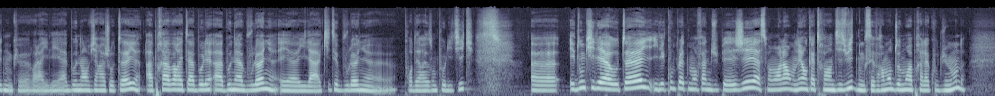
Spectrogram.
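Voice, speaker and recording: A woman talks at a medium pitch, keeping her intonation fairly even. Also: moderate pace. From northern France. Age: 40s. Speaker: radio host. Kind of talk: personal testimony. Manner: hesitant, repeating words.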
